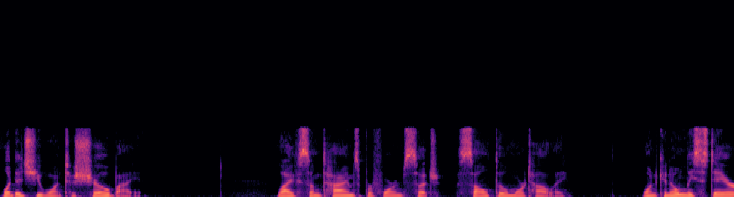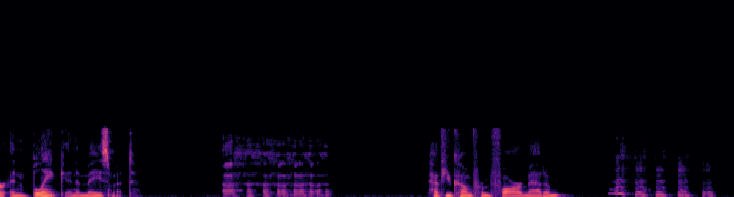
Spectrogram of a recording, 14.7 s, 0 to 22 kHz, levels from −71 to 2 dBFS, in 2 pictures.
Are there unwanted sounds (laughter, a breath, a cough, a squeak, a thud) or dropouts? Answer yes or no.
yes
